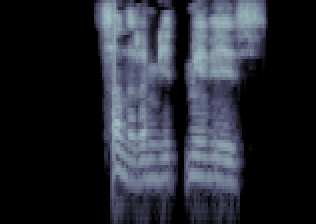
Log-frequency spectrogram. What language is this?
Turkish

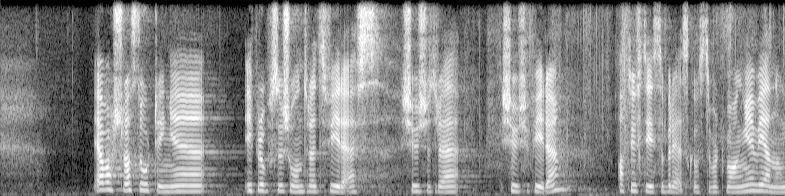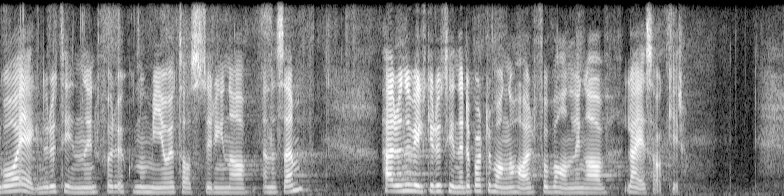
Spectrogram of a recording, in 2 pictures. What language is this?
Norwegian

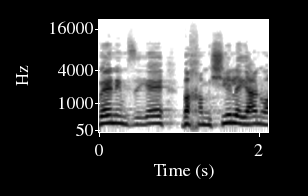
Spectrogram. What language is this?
Hebrew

